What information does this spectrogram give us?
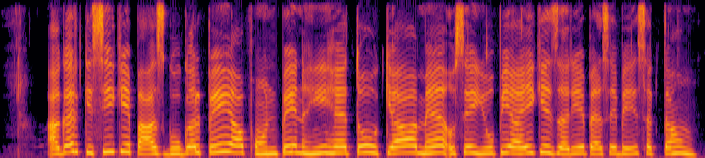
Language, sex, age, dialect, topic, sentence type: Hindi, female, 18-24, Marwari Dhudhari, banking, question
